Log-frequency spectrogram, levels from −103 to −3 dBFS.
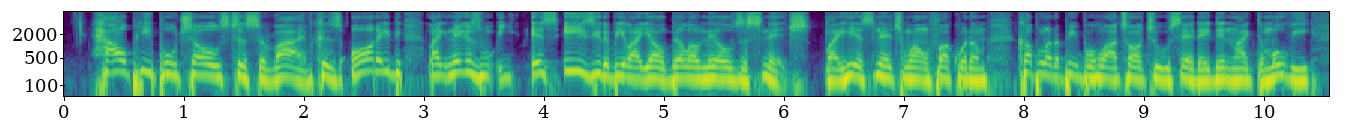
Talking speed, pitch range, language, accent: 250 wpm, 140-200 Hz, English, American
